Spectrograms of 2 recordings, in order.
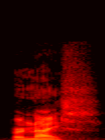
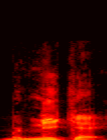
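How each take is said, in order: First: The name is said the usual English way. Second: The name is said the Greek way. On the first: "I still want to say Bernice" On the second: "that's a Greek pronunciation"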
